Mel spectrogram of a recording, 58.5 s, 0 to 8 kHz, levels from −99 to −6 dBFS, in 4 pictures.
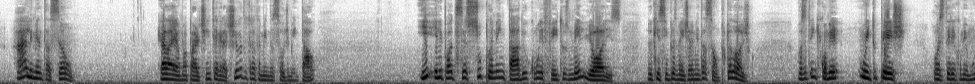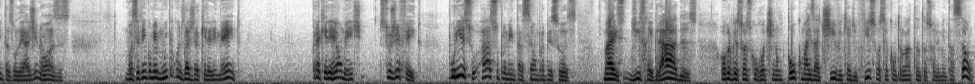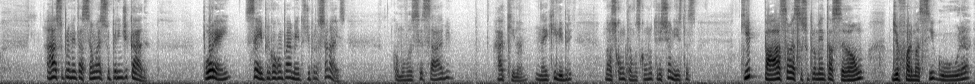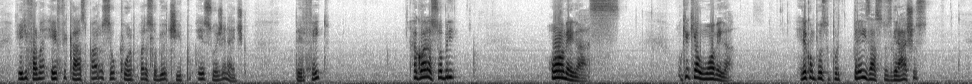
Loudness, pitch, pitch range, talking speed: -16 LUFS, 175 Hz, 145-210 Hz, 145 wpm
